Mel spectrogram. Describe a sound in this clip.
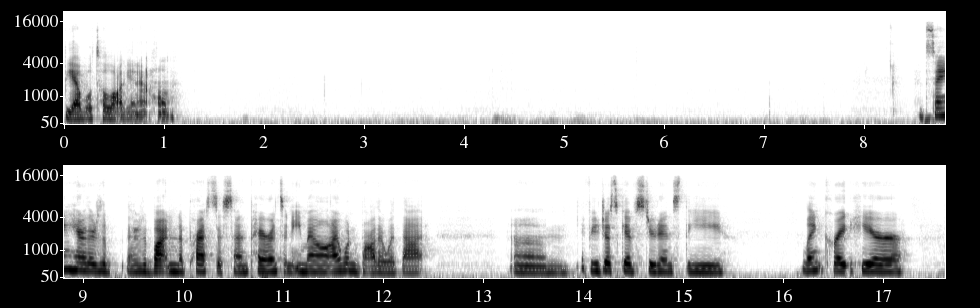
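A woman speaks calmly into a close microphone.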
